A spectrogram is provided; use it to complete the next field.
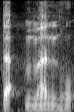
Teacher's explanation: حمزہ کو جھٹکے سے ادا کریں گے، نون ساکن کا اظہار ہے، غنہ نہیں کریں گے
